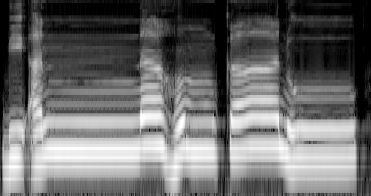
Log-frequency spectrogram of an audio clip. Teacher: جزم والی واو پیچھے نون پہ پیش 2 حرکات لمبا کریں گے · بِأَنَّهُمْ كَانُوا کا الف مدہ 2 حرکات لمبا کریں گے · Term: واو مدہ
